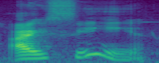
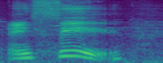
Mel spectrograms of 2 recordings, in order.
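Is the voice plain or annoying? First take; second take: plain; annoying. First: It is said in a plain voice. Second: It is said in an annoying voice.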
